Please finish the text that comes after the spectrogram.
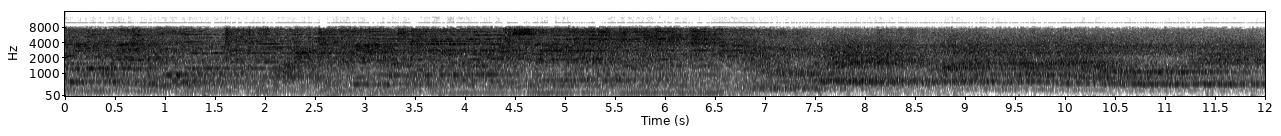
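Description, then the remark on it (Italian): A huge stadium crowd of Juventus fans sings the Juventus anthem together before a match against Borussia Mönchengladbach in a nearly full stadium, a dense, roaring wall of voices with a steady swelling melody filling the whole space continuously. “eh, stanno cantando l'inno, l'inno, della Juventus e quindi lo possiamo far ascoltare sottofondo per i tanti tifosi che sono collegati in questo momento”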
